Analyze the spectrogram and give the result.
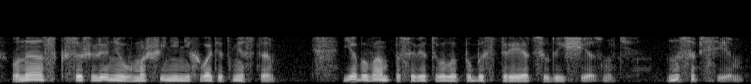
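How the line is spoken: Quiet speech. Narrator (Russian): Даша тихо сказала

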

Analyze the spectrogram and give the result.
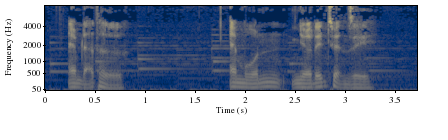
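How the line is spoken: Teasing. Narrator (Vietnamese): anh nhướng mày nhìn Hàn Mạc nói với giọng trêu chọc

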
